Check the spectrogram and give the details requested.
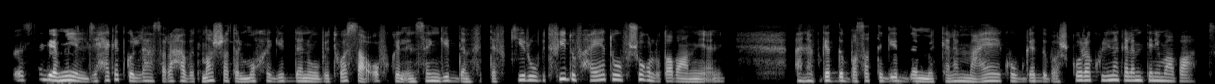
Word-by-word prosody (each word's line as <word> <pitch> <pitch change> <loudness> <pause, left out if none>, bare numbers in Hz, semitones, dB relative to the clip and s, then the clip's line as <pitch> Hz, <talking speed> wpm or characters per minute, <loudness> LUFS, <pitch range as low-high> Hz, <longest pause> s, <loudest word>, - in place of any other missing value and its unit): بس 195 - -6
جميل، 190 -7 +7
دي 150 - -6
حاجات 195 +6 -2
كلّها 165 +1 -1
صراحة 165 +3 -2
بتنشّط 155 +2 0
المُخ 145 +4 -1
جدًا 150 0 -2
وبتوسّع 140 +5 0
أُفُق - - -5
الإنسان 150 +4 0
جدًا 145 -5 -2
في 130 - -11
التفكير، 200 +8 -3
وبتفيده 220 +5 +1
في - - -8
حياته 220 +4 +1
وفي 210 - 0
شُغله 205 -7 0
طبعًا 140 -4 +1
يعني. 125 - -3 0.7
أنا 165 0 -1
بجد 180 -1 +2
اتبسطت 160 +2 -3
جدًا 150 -2 -2
من 135 -2 +4
الكلام 145 +3 -3
معاك 155 +3 0
وبجد 150 0 -3
باشكُرك 195 +5 0
ولينا 205 +2 +3
كلام 190 -1 +1
تاني 180 -1 0
مع 165 -2 +1
بعض. 150 -1 -4
160 Hz, 180 wpm, -25 LUFS, 145-185 Hz, 0.7 s, جميل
